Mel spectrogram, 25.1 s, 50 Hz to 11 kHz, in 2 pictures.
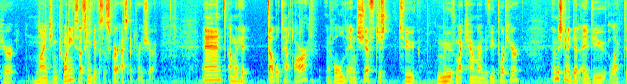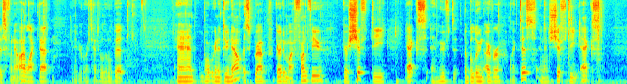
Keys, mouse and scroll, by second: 1.8 Return, 2.5-5.4 scroll down 1, 5.4-5.8 scroll up 1, 5.8 r, 7.7-10.1 drag, 13.3 shift+click, 14.0 r, 15.2 click, 15.4-16.3 scroll down 1, 16.3-17.4 middle drag, 17.4 click, 18.3 KP_1, 18.9 scroll up 1, 20.1 shift+d, 23.1 shift+click, 23.2-23.6 scroll down 1, 24.0 shift+d.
